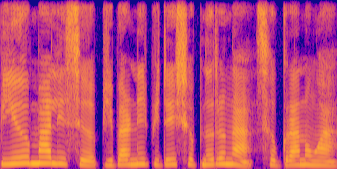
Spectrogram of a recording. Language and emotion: Bodo, neutral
